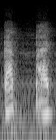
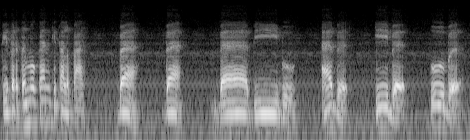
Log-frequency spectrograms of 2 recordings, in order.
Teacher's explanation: Jadi kedua bibir itu kita pertemukan tanpa harus ditekan. Kalau ditekan nanti medok.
